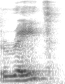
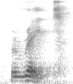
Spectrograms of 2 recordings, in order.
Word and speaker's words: rate: Okay, so let's look at rate and rat. So when you look at these two words, you can see that they are similar in spelling, and our E is silent. However, with the fact that we have the E at the end, changes the pronunciation of the word.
